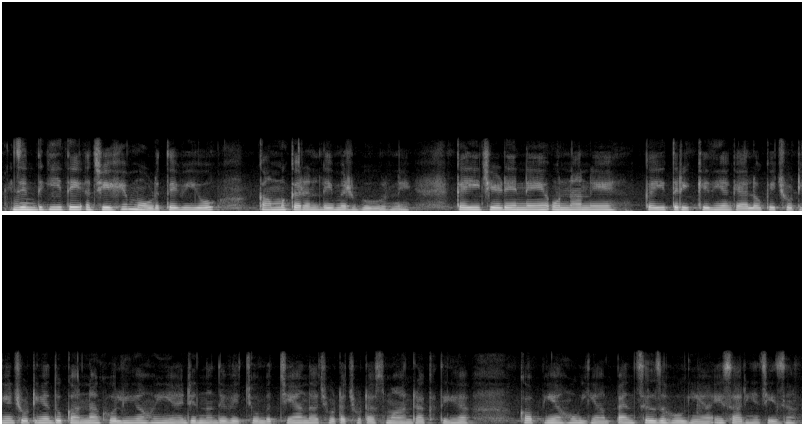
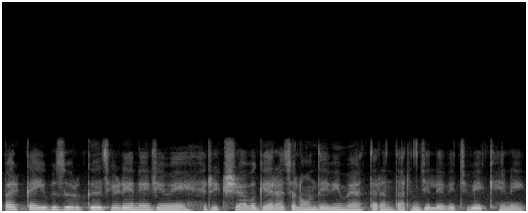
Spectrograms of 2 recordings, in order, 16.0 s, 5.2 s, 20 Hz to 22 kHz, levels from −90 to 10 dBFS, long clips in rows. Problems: none marked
